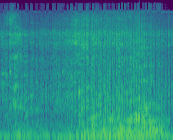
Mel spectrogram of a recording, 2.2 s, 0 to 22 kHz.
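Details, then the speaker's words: LS1 V8 with side-draft/cross-ram injection, new Aeroflow fuel rails and retuned stock LS1 PCM, first start: deep uneven lumpy rumble, running rough; right bank puffing black smoke, running really rich. "everybody's running a bit rough there but um that right Bank a bit of um black views which it never really ran before and I can see it all it shows up in the camera running really rich on that thing"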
